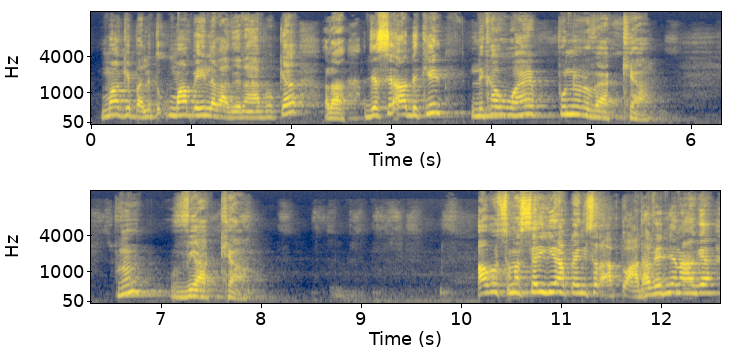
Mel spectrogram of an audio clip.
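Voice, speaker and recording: A man teaching an exam-prep Hindi spelling lesson, explaining patiently, repeating words and asking his students rhetorical questions. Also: sits high.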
